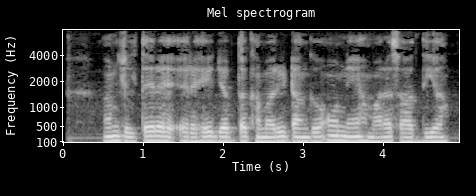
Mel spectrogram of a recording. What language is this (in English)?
Urdu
